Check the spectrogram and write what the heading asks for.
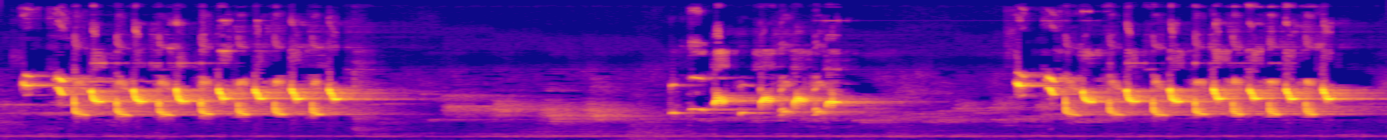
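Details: Royal goldfinch song: three bursts of rapid, evenly repeated tinkling notes, each burst about a second long, separated by short pauses, with a constant low hum behind.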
